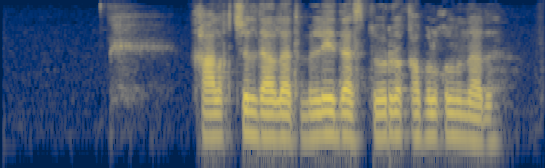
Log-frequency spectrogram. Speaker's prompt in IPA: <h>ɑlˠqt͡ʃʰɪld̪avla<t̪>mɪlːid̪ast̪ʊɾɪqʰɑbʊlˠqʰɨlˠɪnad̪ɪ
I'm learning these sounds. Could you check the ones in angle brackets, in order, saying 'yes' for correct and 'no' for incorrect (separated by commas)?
no, yes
